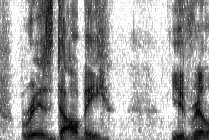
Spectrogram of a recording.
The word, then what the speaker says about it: Rhys: like yeah exactly exactly it's rizz rizz darby oh he is an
